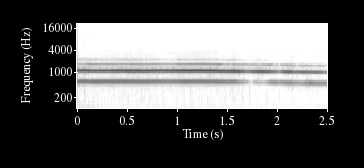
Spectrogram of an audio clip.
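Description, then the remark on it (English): A wolf (Canis lupus) howling: one long, steady, mid-pitched note held for a couple of seconds, sliding slightly lower toward the end, loud and clear with no other voices. “Over the millennia, selective breeding turned that howl into this.”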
